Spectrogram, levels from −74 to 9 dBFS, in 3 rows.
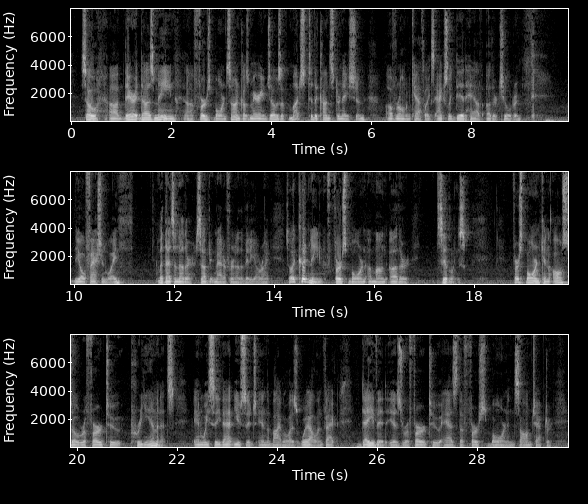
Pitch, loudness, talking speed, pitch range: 95 Hz, -16 LUFS, 150 wpm, 85-105 Hz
